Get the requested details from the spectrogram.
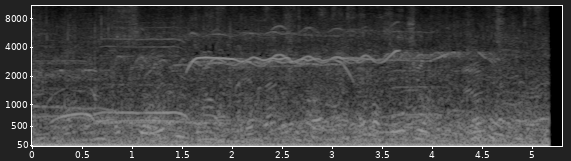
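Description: A large crowd of men and women chatters and calls out loudly outdoors.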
